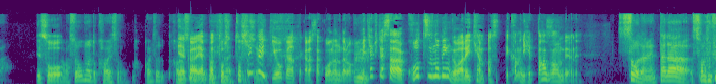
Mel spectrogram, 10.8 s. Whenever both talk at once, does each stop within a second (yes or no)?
no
